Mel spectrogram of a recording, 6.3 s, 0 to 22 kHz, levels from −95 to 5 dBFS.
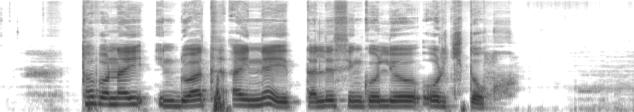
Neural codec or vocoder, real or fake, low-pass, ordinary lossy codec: none; real; none; none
